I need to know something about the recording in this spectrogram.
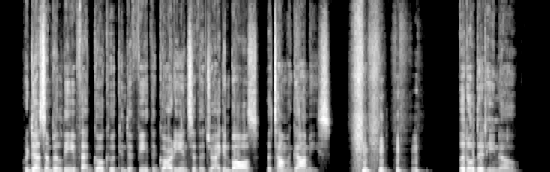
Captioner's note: small chuckle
